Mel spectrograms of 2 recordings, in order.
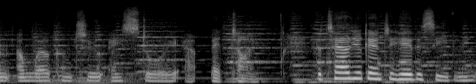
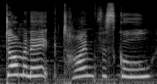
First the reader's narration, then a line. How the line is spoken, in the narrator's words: shouted his mum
